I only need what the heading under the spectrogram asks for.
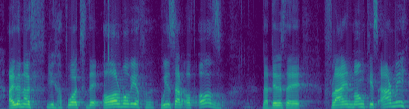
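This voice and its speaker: A man's voice: sits high, fairly bright tone. A man from Spain with a Spanish accent, giving a humorous conference talk in a tongue-in-cheek, mock-villainous manner. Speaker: conference speaker.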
